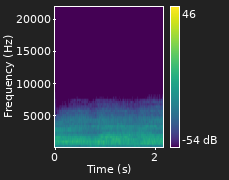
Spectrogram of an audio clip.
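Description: Children's choir singing an Amis folk song together, holding long, steady notes.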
